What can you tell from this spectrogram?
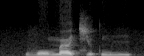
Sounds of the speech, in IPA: v o˨ m æ˦ t͡ɕ ʏ˨ t m i˨˦

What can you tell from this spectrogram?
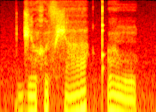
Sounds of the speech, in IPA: d͡ʒ ə̃ χ ə̃ s ʃ a | qʼ ũ

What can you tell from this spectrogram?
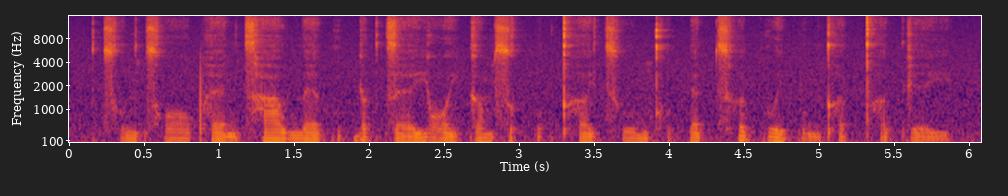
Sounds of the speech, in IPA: t͡sʰ ʊ˨ ŋ t͡sʰ ɔː˨ pʰ ɛː˨˩ ŋ t͡sʰ aː˨ w n̪ ɛː˨˥ kʷ ɐ˨˥ k̚ j ɐ˧ k̚ t͡s ɛː˨˥ j ɔː˨ j k ɐ˥ m s ʊ˨˥ k̚ p ʊ˨ k̚ t̪ʰ ɐ˨ j t͡sʰ uː˧ m kʰ ʊ˧ k̚ ɛː˧ t̚ t͡sʰ ɵ˥ t̚ kʷ e˧ j p ʊ˨˧ ŋ t̪ʰ ɐ˨ t̚ t̪ʰ ɐ˨˥ t̚ k e˧ j

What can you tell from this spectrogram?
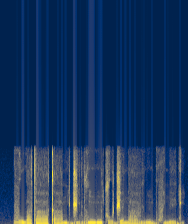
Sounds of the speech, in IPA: v o˦ w a˨ t aː˦˨ kʼ aː˨ m i˨ d͡ʒ i˦ r ɣ ũ˦ β ũ˦ t͡s o˦˨ d͡ʒ ɛ˦ n aː˨ β ɪ˨ w ũ˨ b u˨ f i˨ m eː˨ ɡ i˦

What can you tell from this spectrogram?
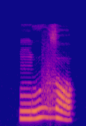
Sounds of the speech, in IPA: ŋ͡m u v z ɔ

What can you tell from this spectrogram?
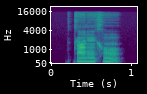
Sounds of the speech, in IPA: k ã ɾ ɛ̃ x õ

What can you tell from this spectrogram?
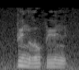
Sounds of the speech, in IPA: p y˥˨ n l u˥˨ p y˥˨ n

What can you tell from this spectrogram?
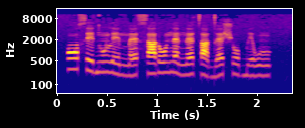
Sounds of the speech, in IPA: ɔ˦ s e˧ d ũ˧ l e˨ m ɛ˨˦ s a˦ ɾ o˦ n ɛ˦˨ n ɛ˧ t a˨ d ɛ˨˦ ʃ o˧ b e˧ w ũ˧

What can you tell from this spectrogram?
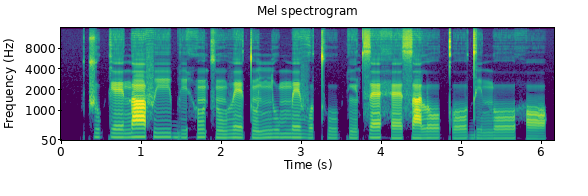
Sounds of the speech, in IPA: t͡ʃ u˨ k eː˨ n aː˦ f iː˦ b i˨ h ũ˦ t͡s ũ˨ β e˦˨ t ũ˨ ɲ u˦ m e˦ v ʊ˨ tʰ u˨ k ĩ˨ t͡s ɛ˦ h ɛ˨ s a˦ l oː˦ kʼ oː˨˦ d i˨ n oː˦ h ɔ˨

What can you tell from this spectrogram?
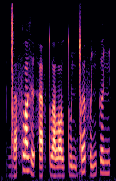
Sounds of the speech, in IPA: ɡ͡ǀ a˨˦ f lˠ ə˦ z ɘ˨ h a˨ f tʷ a˨ lˠ o˨ lˠ tʷ œ˨ ɲ ɡ͡ǀ œ˦ f ə˨˦ ɲ k ə˦ ɲ

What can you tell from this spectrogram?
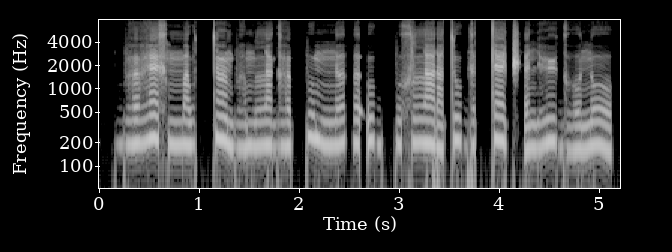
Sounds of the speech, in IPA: bʱ œ ɦ ɛ x mː a w tː œ̃ bʱ ə m lː a ɡ ɦ œ pː u m nː ə | ə ʔ u ɡ pː u x lː a ɾ a t u ɡ ɾ ə tː ɛ t͡ʃʼ ɛ n ɦ y ɡʱ o n o

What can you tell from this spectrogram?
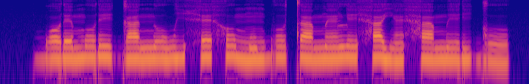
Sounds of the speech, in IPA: b ɔ˧ ɾ ɛ˧ m o˦ ɾ e˧ ɡ a˧ n o˧ w i˧ h ɛ˦ h o˦˨ m ũ˧ b o˦ t a˧ m ɛ̃˦ l e˦ h a˦˨ j ɛ̃˨˦ h a˧ m e˧ ɾ i˧ ɡ o˨

